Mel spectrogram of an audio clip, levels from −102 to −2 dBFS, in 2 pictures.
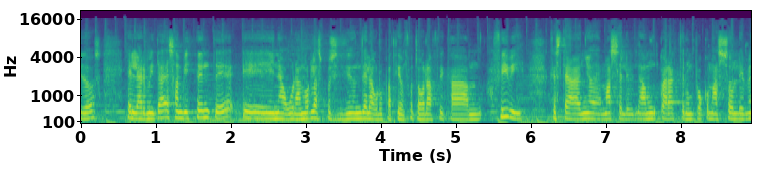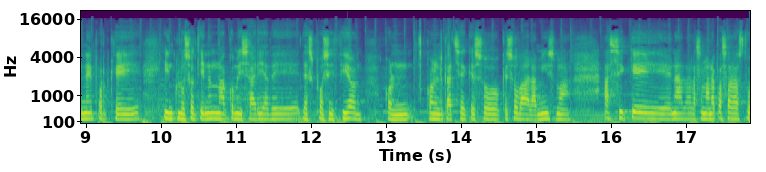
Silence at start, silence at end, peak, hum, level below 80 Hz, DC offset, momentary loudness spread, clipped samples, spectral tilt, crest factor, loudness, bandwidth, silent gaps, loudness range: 0 s; 0 s; 0 dBFS; none; -36 dBFS; under 0.1%; 6 LU; under 0.1%; -4.5 dB/octave; 14 dB; -14 LUFS; 15.5 kHz; none; 2 LU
